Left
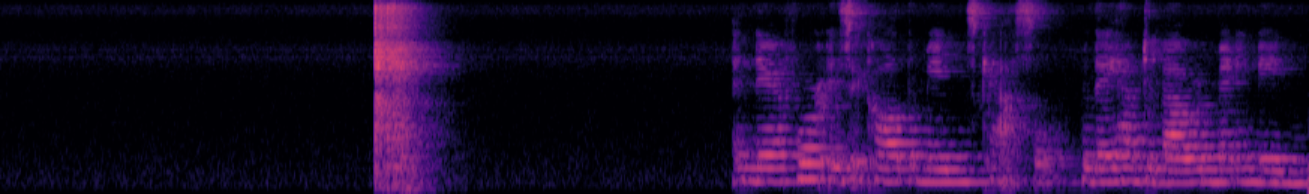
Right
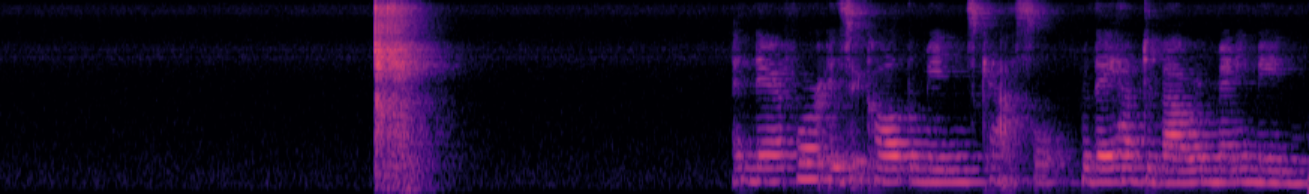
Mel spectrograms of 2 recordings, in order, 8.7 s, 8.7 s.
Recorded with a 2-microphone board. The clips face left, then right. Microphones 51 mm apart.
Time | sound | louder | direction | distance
2.5 | tearing paper | even | 40° left (ahead or behind) | 2 m
4.9 | a woman speaking | even | 5° right (ahead or behind) | 1.3 m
